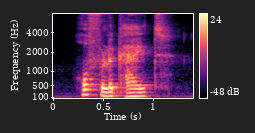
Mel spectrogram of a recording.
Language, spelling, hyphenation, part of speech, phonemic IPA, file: Dutch, hoffelijkheid, hof‧fe‧lijk‧heid, noun, /ˈɦɔ.fə.ləkˌɦɛi̯t/, Nl-hoffelijkheid.ogg
- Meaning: courtesy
